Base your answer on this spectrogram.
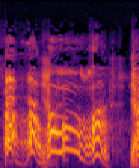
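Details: Aamu, a female Finnish Spitz, plays with a stick in an empty horse pen. Her loud, throaty, wavering vocalizations rise and fall in pitch like talking, followed after a pause by one sharp bark.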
